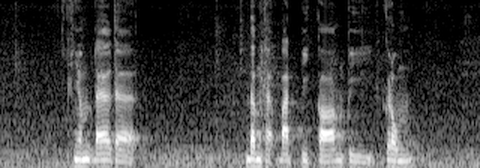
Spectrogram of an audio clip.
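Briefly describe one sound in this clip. An elderly man speaks slowly into a microphone.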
